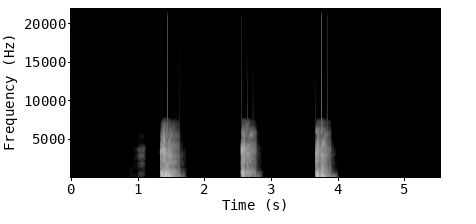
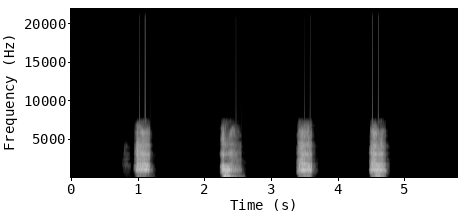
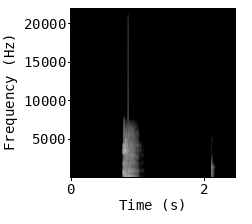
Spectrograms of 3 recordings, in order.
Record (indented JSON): {
  "three_cough_length": "5.5 s",
  "three_cough_amplitude": 30318,
  "three_cough_signal_mean_std_ratio": 0.25,
  "exhalation_length": "5.8 s",
  "exhalation_amplitude": 30079,
  "exhalation_signal_mean_std_ratio": 0.31,
  "cough_length": "2.5 s",
  "cough_amplitude": 19611,
  "cough_signal_mean_std_ratio": 0.19,
  "survey_phase": "beta (2021-08-13 to 2022-03-07)",
  "age": "45-64",
  "gender": "Female",
  "wearing_mask": "No",
  "symptom_cough_any": true,
  "symptom_new_continuous_cough": true,
  "symptom_runny_or_blocked_nose": true,
  "symptom_fatigue": true,
  "symptom_onset": "4 days",
  "smoker_status": "Never smoked",
  "respiratory_condition_asthma": false,
  "respiratory_condition_other": false,
  "recruitment_source": "Test and Trace",
  "submission_delay": "1 day",
  "covid_test_result": "Positive",
  "covid_test_method": "RT-qPCR",
  "covid_ct_value": 25.1,
  "covid_ct_gene": "ORF1ab gene"
}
